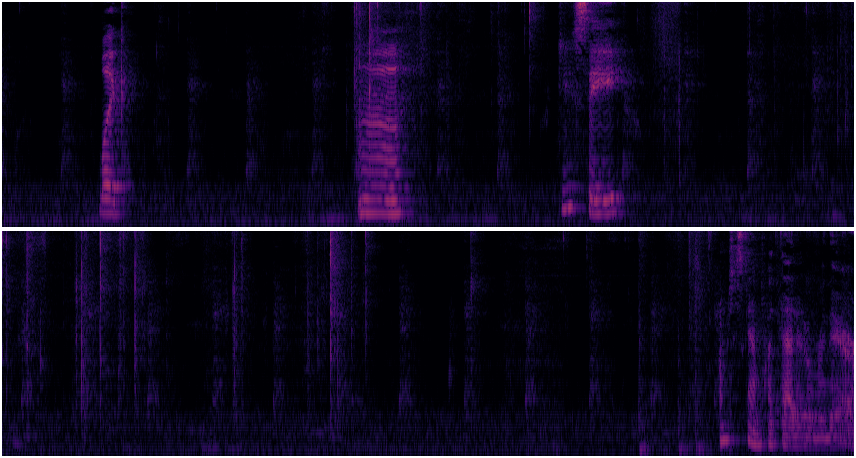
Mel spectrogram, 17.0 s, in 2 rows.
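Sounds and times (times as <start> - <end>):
low room hum: 0.0 - 17.0
person quietly chewing: 6.3 - 15.7.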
